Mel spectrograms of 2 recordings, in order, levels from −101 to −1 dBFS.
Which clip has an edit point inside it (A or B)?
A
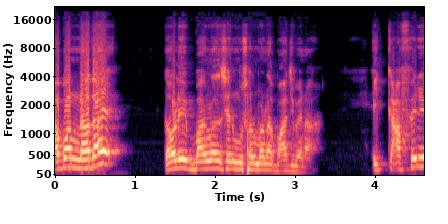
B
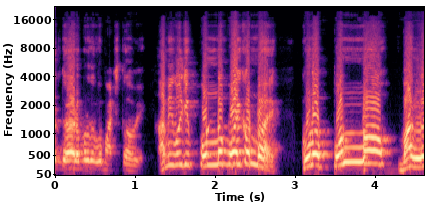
B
